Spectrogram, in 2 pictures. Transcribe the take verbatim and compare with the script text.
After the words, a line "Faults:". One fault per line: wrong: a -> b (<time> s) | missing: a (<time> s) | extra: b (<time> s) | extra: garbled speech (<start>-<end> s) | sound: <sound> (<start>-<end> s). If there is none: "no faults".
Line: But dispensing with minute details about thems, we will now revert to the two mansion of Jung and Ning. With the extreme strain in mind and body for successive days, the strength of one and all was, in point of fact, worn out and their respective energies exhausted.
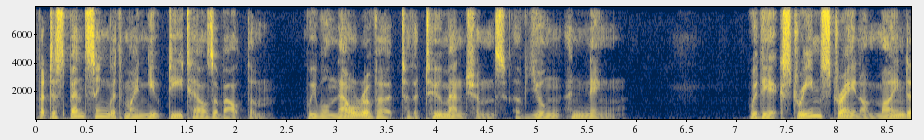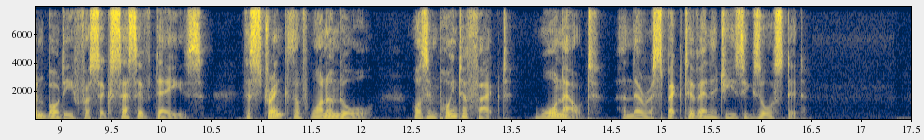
But dispensing with minute details about them, we will now revert to the two mansions of Jung and Ning. With the extreme strain on mind and body for successive days, the strength of one and all was, in point of fact, worn out and their respective energies exhausted.
Faults:
wrong: thems -> them (2.1 s)
wrong: mansion -> mansions (4.1 s)
wrong: in -> on (8.2 s)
